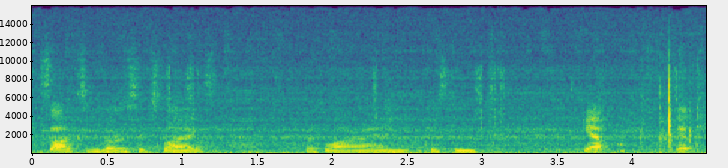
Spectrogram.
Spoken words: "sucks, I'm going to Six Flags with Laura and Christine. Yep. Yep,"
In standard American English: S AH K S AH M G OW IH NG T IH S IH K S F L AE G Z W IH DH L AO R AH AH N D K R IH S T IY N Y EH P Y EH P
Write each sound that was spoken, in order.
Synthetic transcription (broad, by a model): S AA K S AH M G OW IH T IH S IH K S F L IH G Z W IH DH W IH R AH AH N K IH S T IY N Y EH P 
